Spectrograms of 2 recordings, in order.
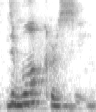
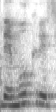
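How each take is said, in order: First: The stress falls on the usual syllable. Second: The stress falls on an unusual syllable. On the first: The speaker calls it right. "that's the right pronunciation" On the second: The speaker calls it wrong. "it's not democracy, you're not putting the stress in the right syllable"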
